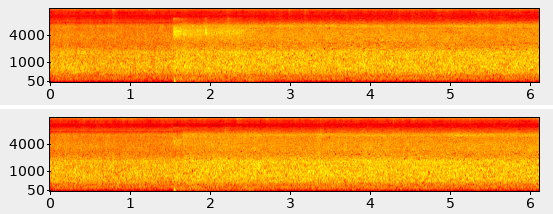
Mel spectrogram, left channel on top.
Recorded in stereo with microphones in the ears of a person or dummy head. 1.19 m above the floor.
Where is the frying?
25° left (ahead or behind).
